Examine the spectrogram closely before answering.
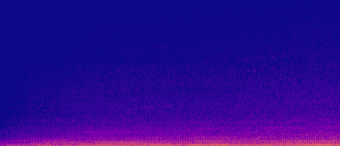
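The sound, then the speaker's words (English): A car driving down a road at night gives a steady low rumble of engine and road noise, holding an even level throughout without talk. “It's late at night, and you're driving down a dark and desolate road.”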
